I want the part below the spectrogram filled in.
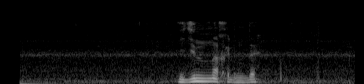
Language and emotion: Russian, angry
